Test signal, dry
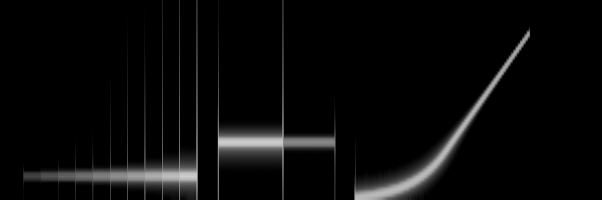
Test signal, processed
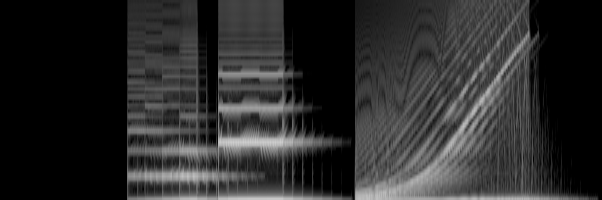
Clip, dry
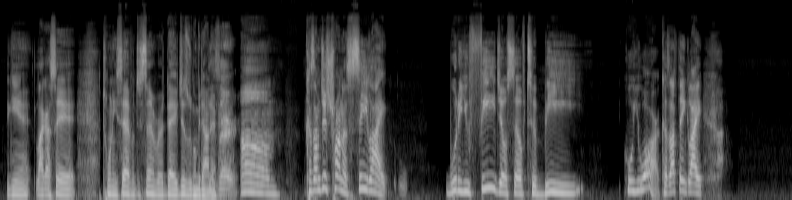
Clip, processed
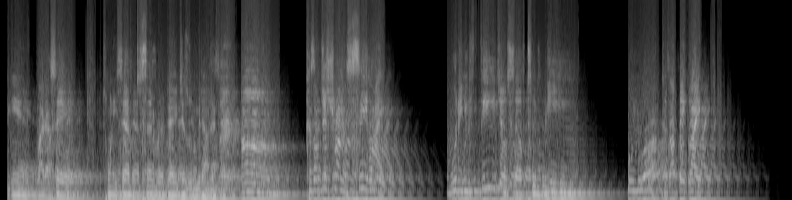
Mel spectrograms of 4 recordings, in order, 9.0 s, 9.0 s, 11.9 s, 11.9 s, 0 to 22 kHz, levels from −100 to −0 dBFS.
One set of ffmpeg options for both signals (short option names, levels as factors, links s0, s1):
-filter_complex "[0:a]bandreject=f=3900:w=12,agate=range=0.0224:threshold=0.00158:ratio=3:release=74:detection=peak,lowshelf=f=250:g=2,bandreject=f=60:t=h:w=6,bandreject=f=120:t=h:w=6,bandreject=f=180:t=h:w=6,aecho=1:1:1.8:0.54,acrossover=split=440|960[s0][s1][s2];[s1]acompressor=threshold=0.00562:ratio=12:attack=14:release=26:knee=6:detection=peak[s3];[s0][s3][s2]amix=inputs=3:normalize=0,aeval=exprs='0.2*(cos(1*acos(clip(val(0)/0.2,-1,1)))-cos(1*PI/2))+0.0282*(cos(6*acos(clip(val(0)/0.2,-1,1)))-cos(6*PI/2))':c=same,adynamicsmooth=sensitivity=7:basefreq=7400,aeval=exprs='val(0)*gte(abs(val(0)),0.0112)':c=same,flanger=delay=1.1:depth=6.4:regen=66:speed=1.8:shape=triangular,asplit=2[s4][s5];[s5]adelay=146,lowpass=f=1100:p=1,volume=0.531,asplit=2[s6][s7];[s7]adelay=146,lowpass=f=1100:p=1,volume=0.52,asplit=2[s8][s9];[s9]adelay=146,lowpass=f=1100:p=1,volume=0.52,asplit=2[s10][s11];[s11]adelay=146,lowpass=f=1100:p=1,volume=0.52,asplit=2[s12][s13];[s13]adelay=146,lowpass=f=1100:p=1,volume=0.52,asplit=2[s14][s15];[s15]adelay=146,lowpass=f=1100:p=1,volume=0.52,asplit=2[s16][s17];[s17]adelay=146,lowpass=f=1100:p=1,volume=0.52[s18];[s4][s6][s8][s10][s12][s14][s16][s18]amix=inputs=8:normalize=0,adynamicequalizer=threshold=0.0158:dfrequency=1500:dqfactor=0.7:tfrequency=1500:tqfactor=0.7:attack=5:release=100:ratio=0.375:range=2:mode=boostabove:tftype=highshelf"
